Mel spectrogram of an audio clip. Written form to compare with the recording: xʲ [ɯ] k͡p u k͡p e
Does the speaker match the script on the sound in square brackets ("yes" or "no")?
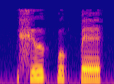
yes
